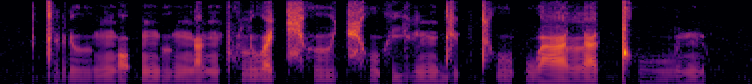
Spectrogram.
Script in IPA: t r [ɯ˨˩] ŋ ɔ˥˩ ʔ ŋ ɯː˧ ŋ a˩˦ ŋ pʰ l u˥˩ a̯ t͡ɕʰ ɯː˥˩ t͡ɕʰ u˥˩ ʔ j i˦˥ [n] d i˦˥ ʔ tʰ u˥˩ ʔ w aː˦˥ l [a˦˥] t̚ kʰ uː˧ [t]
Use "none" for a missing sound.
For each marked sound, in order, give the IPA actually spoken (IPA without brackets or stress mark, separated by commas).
ɯː˨˩, n, a˦˥, n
